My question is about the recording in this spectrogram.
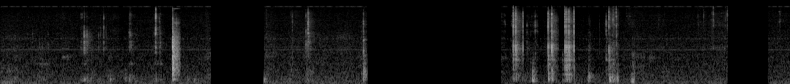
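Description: Sharp clicks and light knocks from the end cap of a small electric motor being handled and worked loose: a few scattered clicks, then a quick cluster about five seconds in. The sound drops out completely for two stretches between them.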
